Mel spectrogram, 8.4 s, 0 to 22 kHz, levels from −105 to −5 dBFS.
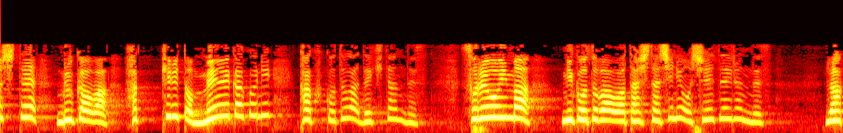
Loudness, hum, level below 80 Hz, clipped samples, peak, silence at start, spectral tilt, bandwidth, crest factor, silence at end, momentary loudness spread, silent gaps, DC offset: -17 LUFS; none; -50 dBFS; under 0.1%; 0 dBFS; 0 s; -2 dB/octave; 6.6 kHz; 16 dB; 0 s; 14 LU; none; under 0.1%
